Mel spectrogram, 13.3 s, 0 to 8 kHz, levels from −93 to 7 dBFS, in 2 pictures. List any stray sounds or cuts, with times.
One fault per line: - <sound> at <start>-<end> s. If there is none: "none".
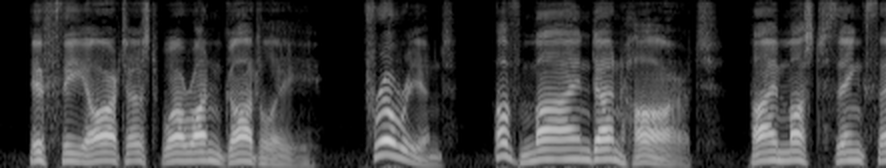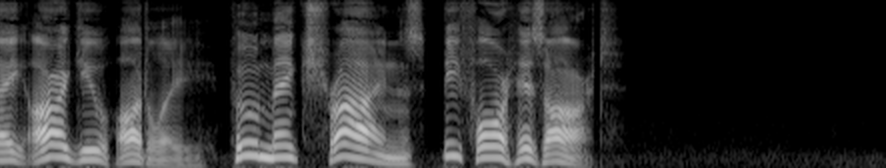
none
